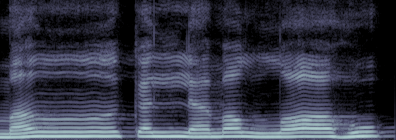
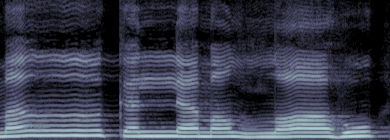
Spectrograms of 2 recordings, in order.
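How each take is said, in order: No difference in how they are said.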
